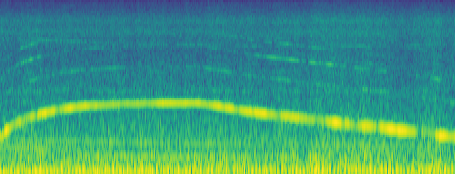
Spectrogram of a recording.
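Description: Fire engine's siren wailing, heard from inside the cab: the pitch climbs quickly at the start, holds high for about a second, then falls slowly through the rest. A steady low engine drone runs underneath.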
